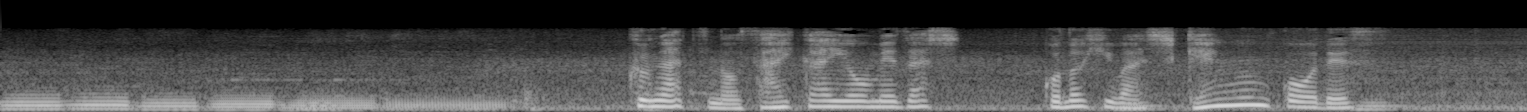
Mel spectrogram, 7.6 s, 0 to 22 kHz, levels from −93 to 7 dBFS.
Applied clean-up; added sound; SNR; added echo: none; Brass instrument; 13 dB; none.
